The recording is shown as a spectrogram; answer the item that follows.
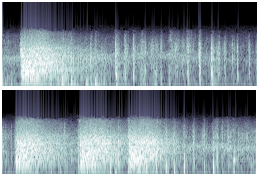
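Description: Gunfire in an armed standoff: four heavy, booming blasts land at irregular intervals, scattered among many sharper, quicker cracks. No one speaks.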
